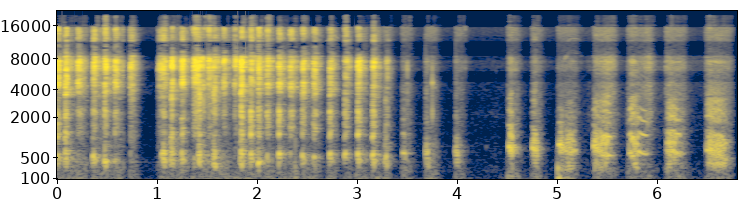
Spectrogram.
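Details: A pet male meerkat being tickled during playtime gives rapid, raspy chattering chirps that slow into separate squeaks, while trying to push the hand away.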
